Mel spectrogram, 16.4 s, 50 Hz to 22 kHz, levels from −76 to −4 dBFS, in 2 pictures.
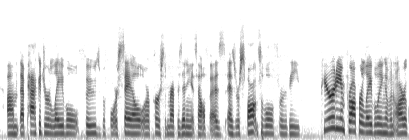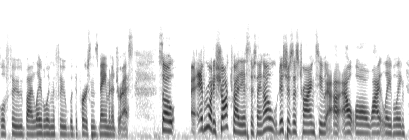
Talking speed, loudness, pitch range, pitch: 195 wpm, -24 LUFS, 175-210 Hz, 185 Hz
